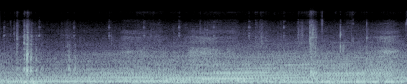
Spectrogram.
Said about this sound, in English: the VS got some good torque, and if we floor it here a little bit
